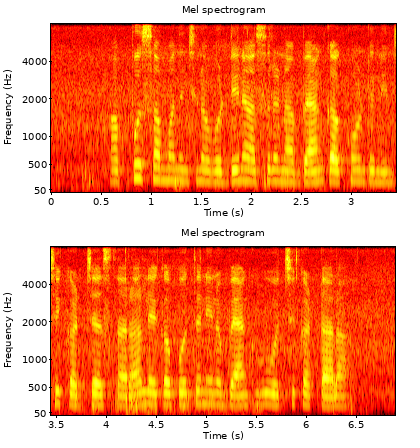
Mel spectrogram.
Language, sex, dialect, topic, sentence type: Telugu, female, Telangana, banking, question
